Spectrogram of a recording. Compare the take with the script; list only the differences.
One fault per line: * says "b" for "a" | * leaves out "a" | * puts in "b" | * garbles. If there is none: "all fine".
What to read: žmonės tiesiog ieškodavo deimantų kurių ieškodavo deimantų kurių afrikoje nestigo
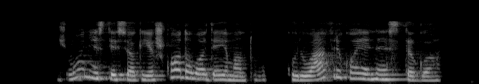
* leaves out "ieškodavo deimantų kurių"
